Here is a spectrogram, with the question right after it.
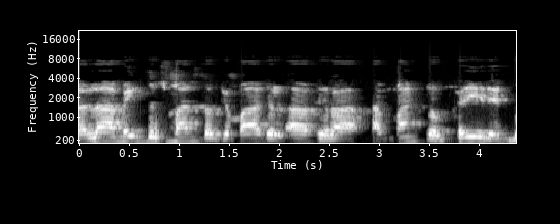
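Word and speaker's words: Jumada al-Akhirah: Hence, tonight will usher in the month of Jumad al-Akhirah. So lesson number one, know how to pronounce the month correctly. So tonight will be Jumad al-Akhirah.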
